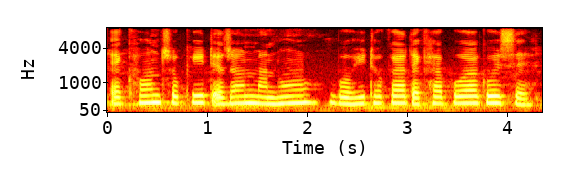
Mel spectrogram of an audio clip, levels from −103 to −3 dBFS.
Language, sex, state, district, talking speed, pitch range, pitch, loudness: Assamese, female, Assam, Sonitpur, 125 wpm, 200-220 Hz, 215 Hz, -14 LUFS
